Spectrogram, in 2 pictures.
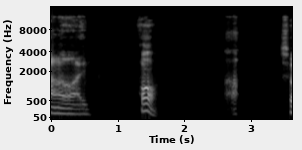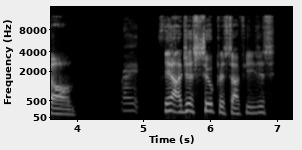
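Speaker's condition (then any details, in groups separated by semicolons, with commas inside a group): ALS, C9 mutation; limb onset in fingers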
